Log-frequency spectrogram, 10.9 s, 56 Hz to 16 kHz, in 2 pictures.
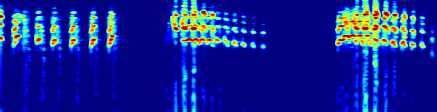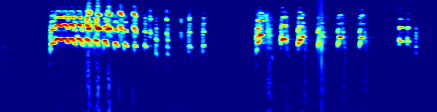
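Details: Bald eagles calling from their lakeside pine-top nest in Kisatchie National Forest, Louisiana, on 23 December 2023: quick staccato strings of high clipped notes alternating with harsher, denser squealing runs, several series over eleven seconds.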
